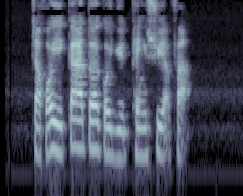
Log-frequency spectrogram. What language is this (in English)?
Cantonese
